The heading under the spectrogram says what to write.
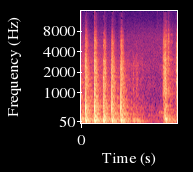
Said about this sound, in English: Well, knock on the door.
